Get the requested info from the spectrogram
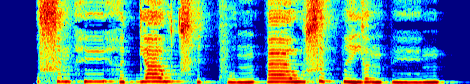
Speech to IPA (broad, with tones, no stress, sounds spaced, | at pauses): s ɐ˨˧ ŋ h yː˨˧ h ɵ˨ t̚ j aː˧ w t͡sʰ ɪ˨ k̚ f ʊ˨˧ ŋ | aː˧ w s ɐ˥ t̚ p e˨˧ j ɐ˨˧ ŋ p yː˨˧ m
